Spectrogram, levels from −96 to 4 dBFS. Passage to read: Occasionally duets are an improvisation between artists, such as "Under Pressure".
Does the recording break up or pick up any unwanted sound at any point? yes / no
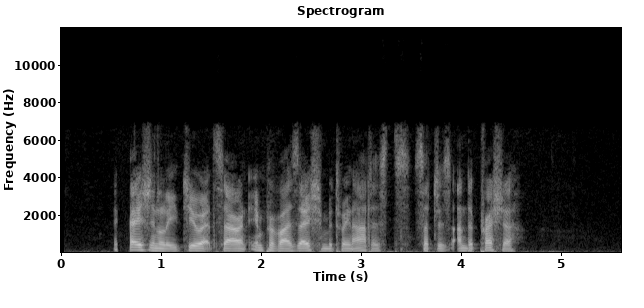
yes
